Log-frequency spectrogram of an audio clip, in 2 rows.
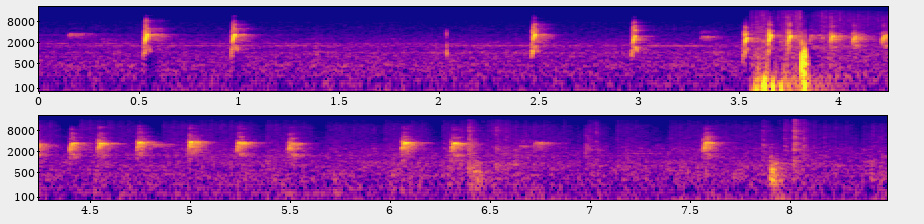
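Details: Java sparrow chick, August 2009, calling to companions in the next room; owner hopes the voice means a female. It gives short, sharp high chips, spaced then faster, about two a second, with a brief rustle or flutter midway.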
